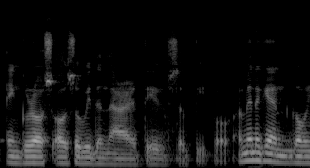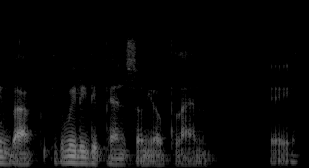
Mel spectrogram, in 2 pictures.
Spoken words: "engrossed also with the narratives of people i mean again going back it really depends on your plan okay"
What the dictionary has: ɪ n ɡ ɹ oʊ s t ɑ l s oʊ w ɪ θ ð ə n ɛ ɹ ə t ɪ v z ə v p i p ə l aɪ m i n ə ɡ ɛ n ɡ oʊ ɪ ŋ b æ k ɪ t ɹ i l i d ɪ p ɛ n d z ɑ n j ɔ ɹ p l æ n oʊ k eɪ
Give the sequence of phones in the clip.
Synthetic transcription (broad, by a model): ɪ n ɡ ɹ oʊ s ɑ l s oʊ w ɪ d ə n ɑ ɹ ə t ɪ v s ə v p i p ə l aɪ m i n ə ɡ ɛ n ɡ oʊ ɪ ŋ b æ k ɪ t ɹ i l i d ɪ p ɛ n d s ɑ n j ɔ ɹ p l æ n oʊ k eɪ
